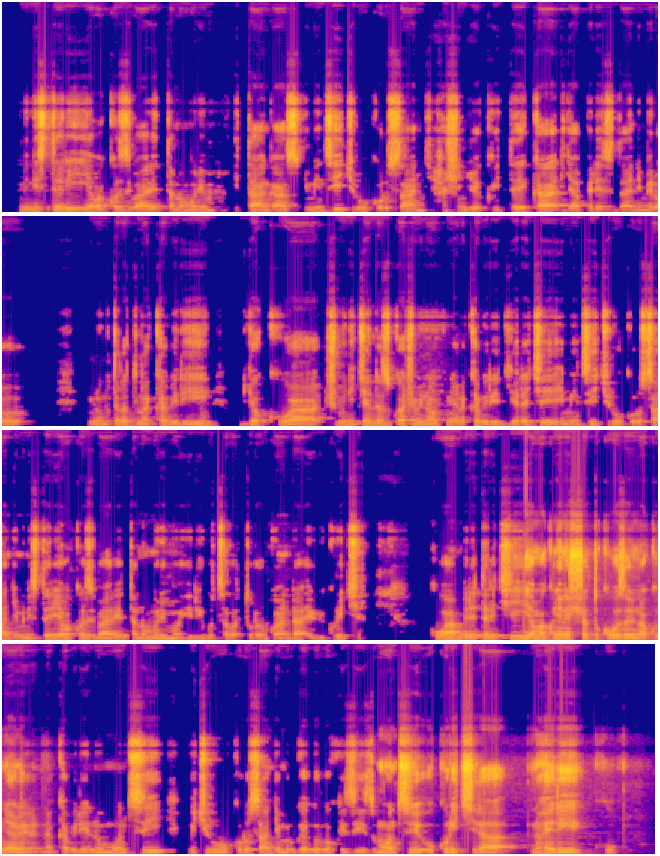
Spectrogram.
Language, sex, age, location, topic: Kinyarwanda, male, 25-35, Kigali, government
